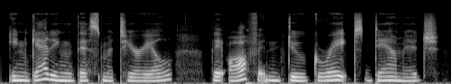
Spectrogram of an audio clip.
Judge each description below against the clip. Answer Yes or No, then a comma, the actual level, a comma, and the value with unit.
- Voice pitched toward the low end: No, medium, 180 Hz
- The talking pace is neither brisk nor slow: No, slow, 120 wpm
